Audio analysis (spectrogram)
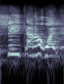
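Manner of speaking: ordinary talk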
